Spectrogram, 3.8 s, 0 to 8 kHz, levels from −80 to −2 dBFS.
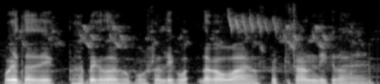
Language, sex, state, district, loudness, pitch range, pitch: Hindi, male, Uttar Pradesh, Shamli, -20 LUFS, 105-115 Hz, 110 Hz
